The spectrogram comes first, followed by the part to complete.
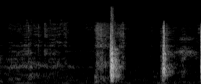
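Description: A stack of cut paper pages tapped edge-down on the paper trimmer's board to square it: a soft paper rustle, then two sharp knocks about half a second apart.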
